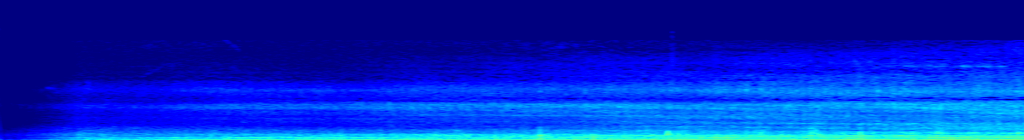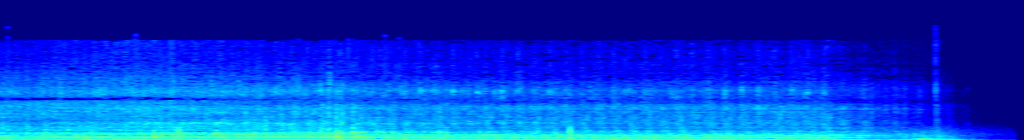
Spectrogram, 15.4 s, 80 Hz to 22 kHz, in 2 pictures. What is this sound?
An MG-B arriving, and the engine being turned off. Minimal editing in Audacity to fade out to minimise background noise.
Recorded with a Marantz PMD-661 with built-in microphones, for A Delicate Balance, Oxford Theatre Guild 2011.
engine, gravel, mg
